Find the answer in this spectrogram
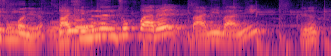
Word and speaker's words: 족만이: 이게 발음을 좀 조심해야 되는데. 어떤 건데? 이거는 순살 족발인데 이름은 종마니입니다. 카메라 나 꺼. 종만이. 종만이.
